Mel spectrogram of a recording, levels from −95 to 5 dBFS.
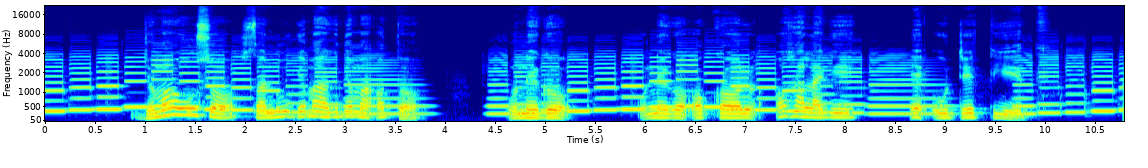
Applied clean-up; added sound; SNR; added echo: none; Wind instrument, woodwind instrument; 4 dB; none.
